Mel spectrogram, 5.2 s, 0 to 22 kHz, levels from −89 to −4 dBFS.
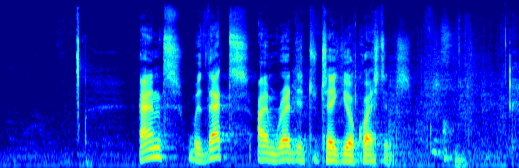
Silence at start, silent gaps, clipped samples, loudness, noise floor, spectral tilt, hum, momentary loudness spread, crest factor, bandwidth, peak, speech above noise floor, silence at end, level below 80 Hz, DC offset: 0.75 s; none; under 0.1%; -35 LUFS; -69 dBFS; -3 dB/octave; none; 19 LU; 26 dB; over 20 kHz; -12 dBFS; 34 dB; 0 s; -70 dBFS; under 0.1%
